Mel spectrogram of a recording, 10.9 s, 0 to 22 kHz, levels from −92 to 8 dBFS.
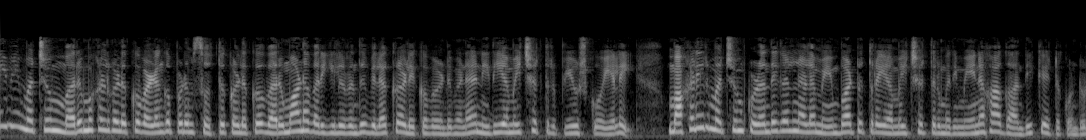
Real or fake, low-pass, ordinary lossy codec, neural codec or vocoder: real; 7.2 kHz; none; none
